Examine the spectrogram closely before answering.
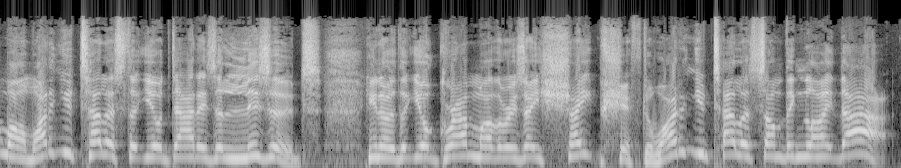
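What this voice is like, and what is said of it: Usual voice. Nothing is said of it.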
